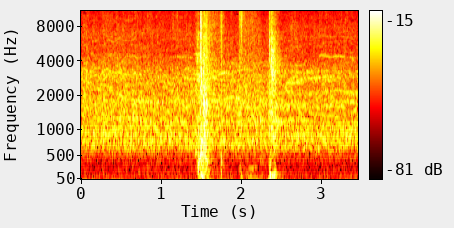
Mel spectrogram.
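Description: Football players crash together with heavy thuds.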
